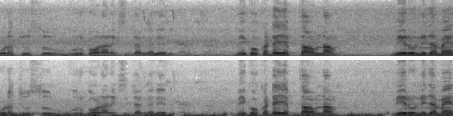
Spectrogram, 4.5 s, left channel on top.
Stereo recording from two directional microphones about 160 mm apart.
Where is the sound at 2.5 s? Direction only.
25° right (ahead or behind).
